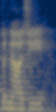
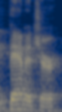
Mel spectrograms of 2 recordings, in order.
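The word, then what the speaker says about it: Banagher: unicorn gundam you had banaji um which is not the way that it's spelled it so it feels like a weird pronunciation in english but that's just how it sounds and any other pronunciation is so far away i just can't say it you're not going to say baniager that doesn't it just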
